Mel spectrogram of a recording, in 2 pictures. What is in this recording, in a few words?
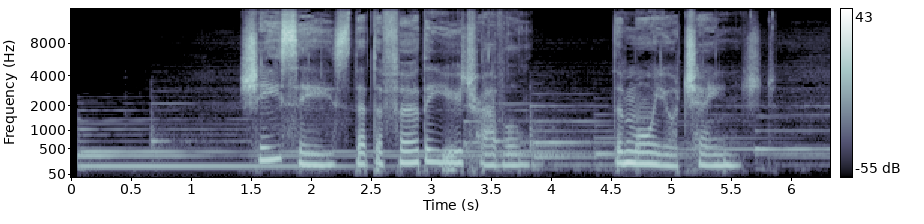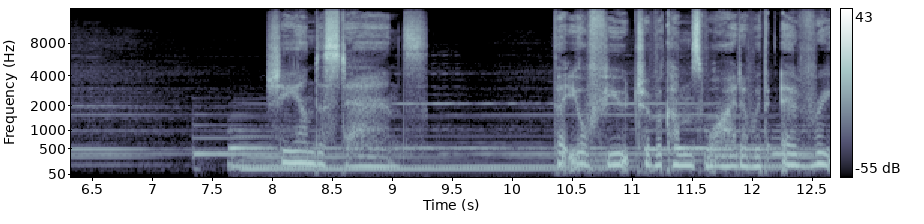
Commercial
